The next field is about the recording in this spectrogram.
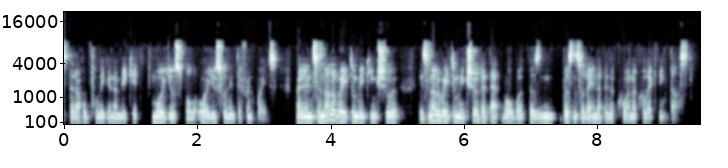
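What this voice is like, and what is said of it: Austrian accent. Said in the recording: “They've no doubt detected a lovely Austrian accent.”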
